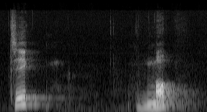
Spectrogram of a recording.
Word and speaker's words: 찍먹: 그래서 이거를 찍, 먹, 부, 먹. 발음할 때는 찍먹, 부먹, of course. 이렇게 발음해요.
